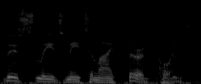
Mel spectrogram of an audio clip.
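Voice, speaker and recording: An actor playing a composed, learned gentleman investigator in a video game, speaking formally and with measured care. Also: lowish voice, wildly swooping pitch, gravelly, a little hiss or hum, full character voice. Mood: measured, explaining.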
